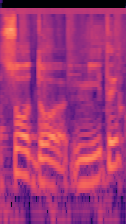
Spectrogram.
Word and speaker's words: содомиты: Значит, делится на слога «содомиты», то есть на удар, ударение на последний слог, это существительное, э, причем одушевленное.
